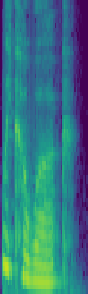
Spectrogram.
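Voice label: "wickerwork", British English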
